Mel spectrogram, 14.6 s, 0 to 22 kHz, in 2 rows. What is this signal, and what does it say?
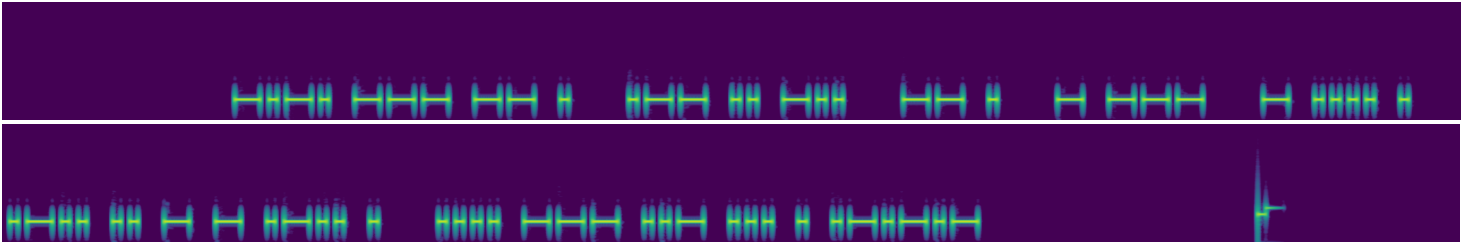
Morse code, heard as a keyed tone, about 28 wpm, 700 Hz. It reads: COME WID ME TO THE LITTLE HOUSE.
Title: Sentences from Top 200 Words and Abbreviations 28wpm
